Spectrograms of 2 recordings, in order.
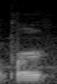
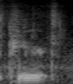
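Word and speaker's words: Peart: the passing of Neil Per or Pert. I always say even though I know Per's not the right way to say his name, I still like saying it. Per. It's Pier.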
